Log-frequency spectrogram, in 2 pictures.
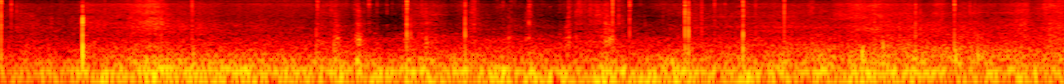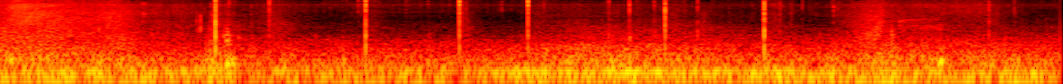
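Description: Wood campfire crackling, with many sharp irregular pops over a low steady rumble of flame.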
